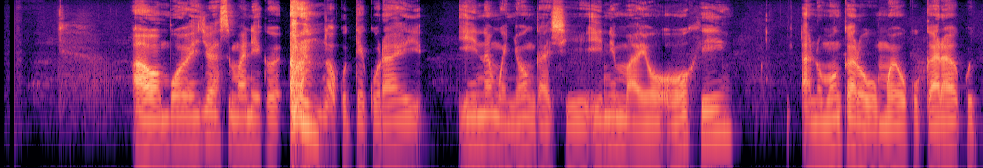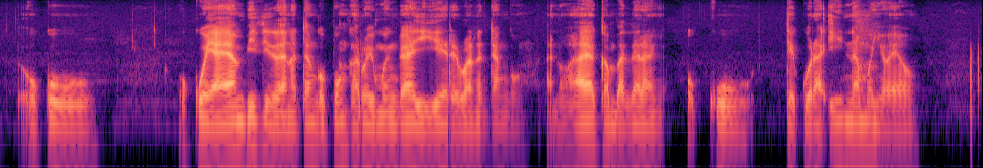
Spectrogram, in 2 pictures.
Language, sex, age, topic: Oshiwambo, male, 25-35, agriculture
